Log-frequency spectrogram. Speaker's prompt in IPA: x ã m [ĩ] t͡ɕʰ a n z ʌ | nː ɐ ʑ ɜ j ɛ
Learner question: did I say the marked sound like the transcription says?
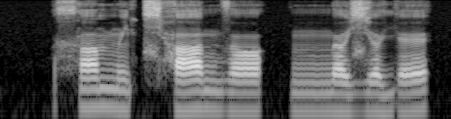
no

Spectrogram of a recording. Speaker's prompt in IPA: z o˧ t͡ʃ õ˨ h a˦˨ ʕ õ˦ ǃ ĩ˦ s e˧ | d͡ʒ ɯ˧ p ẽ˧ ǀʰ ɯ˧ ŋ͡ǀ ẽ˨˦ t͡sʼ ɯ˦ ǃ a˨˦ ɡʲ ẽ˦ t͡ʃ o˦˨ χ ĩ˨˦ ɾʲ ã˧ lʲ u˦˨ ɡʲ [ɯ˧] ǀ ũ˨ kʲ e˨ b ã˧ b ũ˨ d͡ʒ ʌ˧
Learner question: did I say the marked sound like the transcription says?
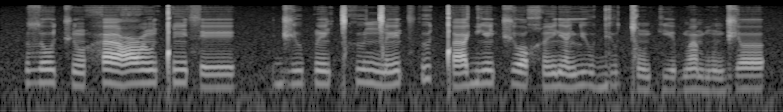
no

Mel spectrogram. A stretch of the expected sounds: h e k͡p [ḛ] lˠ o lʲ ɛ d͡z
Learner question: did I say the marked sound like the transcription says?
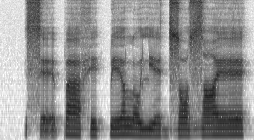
no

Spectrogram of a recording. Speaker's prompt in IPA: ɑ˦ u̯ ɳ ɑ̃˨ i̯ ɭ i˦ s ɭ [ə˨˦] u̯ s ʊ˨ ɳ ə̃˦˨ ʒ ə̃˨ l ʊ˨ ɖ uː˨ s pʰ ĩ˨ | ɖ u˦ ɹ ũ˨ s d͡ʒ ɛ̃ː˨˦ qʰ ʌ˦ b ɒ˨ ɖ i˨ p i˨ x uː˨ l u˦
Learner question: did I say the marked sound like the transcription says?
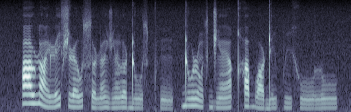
yes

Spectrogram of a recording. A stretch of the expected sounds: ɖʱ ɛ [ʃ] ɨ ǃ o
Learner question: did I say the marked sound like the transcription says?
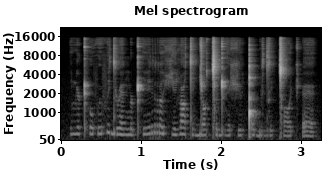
yes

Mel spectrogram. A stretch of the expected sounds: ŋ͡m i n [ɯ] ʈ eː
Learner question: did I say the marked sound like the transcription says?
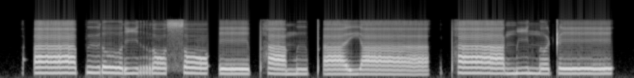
no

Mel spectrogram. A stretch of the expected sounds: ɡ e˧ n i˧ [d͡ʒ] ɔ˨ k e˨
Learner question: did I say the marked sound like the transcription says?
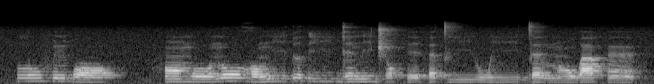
yes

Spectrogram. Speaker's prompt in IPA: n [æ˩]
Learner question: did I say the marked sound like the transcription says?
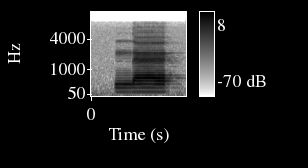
yes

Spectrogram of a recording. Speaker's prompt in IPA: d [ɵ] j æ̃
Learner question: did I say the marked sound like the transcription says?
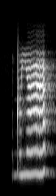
yes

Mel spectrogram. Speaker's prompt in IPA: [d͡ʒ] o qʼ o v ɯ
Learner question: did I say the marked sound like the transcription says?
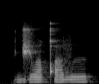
yes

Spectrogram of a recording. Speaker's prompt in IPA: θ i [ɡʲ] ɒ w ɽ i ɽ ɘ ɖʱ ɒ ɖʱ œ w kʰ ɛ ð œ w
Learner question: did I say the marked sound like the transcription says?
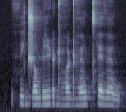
no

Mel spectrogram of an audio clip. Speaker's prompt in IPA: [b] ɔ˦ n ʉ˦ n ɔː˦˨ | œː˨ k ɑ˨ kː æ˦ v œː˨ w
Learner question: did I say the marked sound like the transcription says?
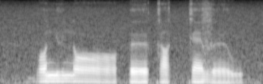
yes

